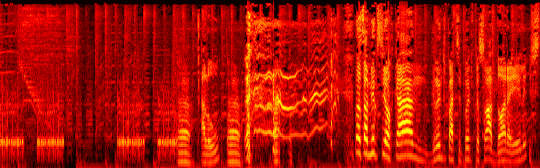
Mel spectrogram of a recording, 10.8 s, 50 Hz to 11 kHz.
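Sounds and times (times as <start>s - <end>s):
telephone call being placed with electronic tones: 0.0s - 1.3s, 2.4s - 3.7s
speech: 3.6s - 5.9s, 7.1s - 10.8s
laughter: 4.9s - 6.8s.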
